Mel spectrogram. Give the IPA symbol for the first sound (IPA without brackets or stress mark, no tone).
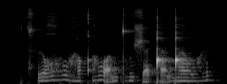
t͡sʼ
